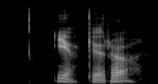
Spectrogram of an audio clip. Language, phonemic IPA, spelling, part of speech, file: Swedish, /ˈeːkɛrøː/, Ekerö, proper noun, Sv-Ekerö.flac
- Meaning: a town and municipality of Stockholm County, in central Sweden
